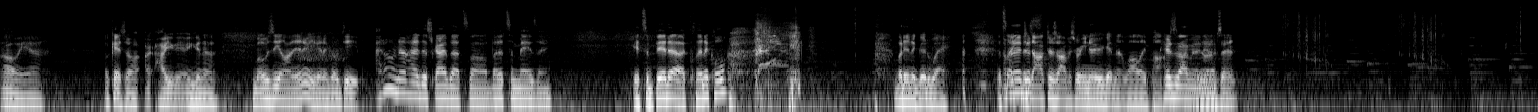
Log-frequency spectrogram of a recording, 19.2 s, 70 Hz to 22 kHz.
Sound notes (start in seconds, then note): 7.1 both sniffing; 9.3 chuckles; 12.1 chuckles; 15.9 lemons crunching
